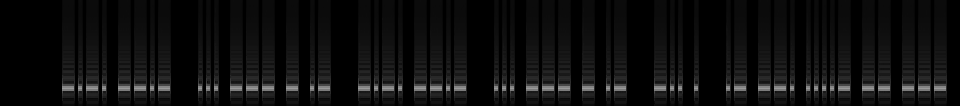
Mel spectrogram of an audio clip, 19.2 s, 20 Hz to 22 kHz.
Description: Morse code, heard as a keyed tone, about 14 wpm, 700 Hz. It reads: CQ SOTA CQ SOTA DE AG4MO
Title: SOTA QSO Practice 15wpm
